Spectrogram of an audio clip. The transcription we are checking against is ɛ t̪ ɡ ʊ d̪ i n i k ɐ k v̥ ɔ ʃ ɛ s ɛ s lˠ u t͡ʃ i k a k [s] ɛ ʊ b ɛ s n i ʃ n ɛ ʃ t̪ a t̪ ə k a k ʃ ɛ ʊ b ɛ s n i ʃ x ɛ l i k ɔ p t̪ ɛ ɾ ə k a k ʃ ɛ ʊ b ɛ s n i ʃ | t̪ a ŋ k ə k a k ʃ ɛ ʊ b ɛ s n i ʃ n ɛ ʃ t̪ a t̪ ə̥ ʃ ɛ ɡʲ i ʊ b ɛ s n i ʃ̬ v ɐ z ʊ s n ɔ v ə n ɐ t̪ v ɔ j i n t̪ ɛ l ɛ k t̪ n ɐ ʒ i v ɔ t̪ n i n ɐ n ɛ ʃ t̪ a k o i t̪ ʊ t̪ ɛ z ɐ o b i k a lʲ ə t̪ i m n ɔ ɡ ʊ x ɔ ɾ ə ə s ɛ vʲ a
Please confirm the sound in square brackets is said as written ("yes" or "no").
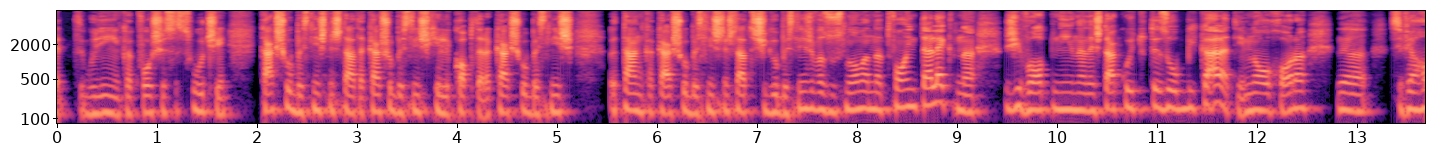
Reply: no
